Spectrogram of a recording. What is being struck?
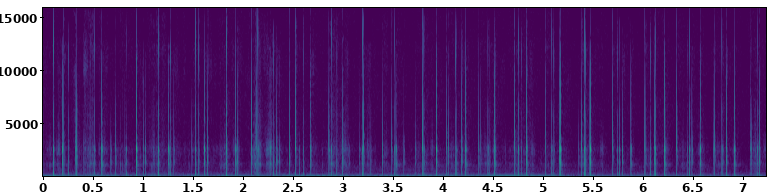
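Handheld recorder with plastic body and metal mic grilles.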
